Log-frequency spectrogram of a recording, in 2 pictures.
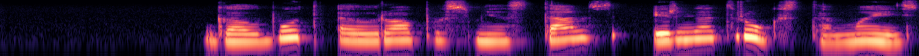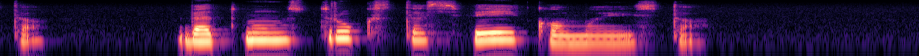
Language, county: Lithuanian, Vilnius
